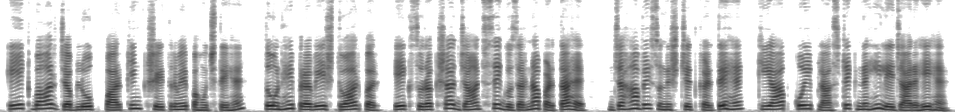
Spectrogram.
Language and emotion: Hindi, neutral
